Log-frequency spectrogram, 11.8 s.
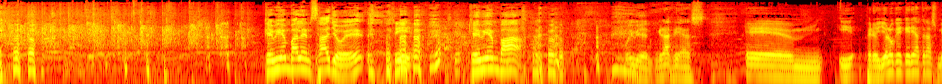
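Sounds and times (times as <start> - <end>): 
laughter: 0.0 - 3.3, 4.5 - 8.3
audience applause: 0.0 - 3.4
speech: 0.2 - 0.8, 3.3 - 11.7.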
